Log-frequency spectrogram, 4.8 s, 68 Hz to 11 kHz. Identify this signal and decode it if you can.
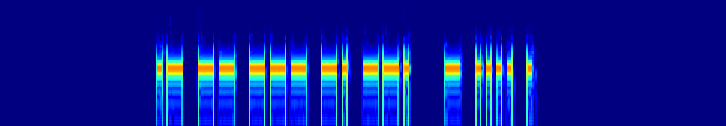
Morse code, heard as a keyed tone, about 34 wpm, 700 Hz. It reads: AMONG THE
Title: Sets of 2 Words 35wpm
